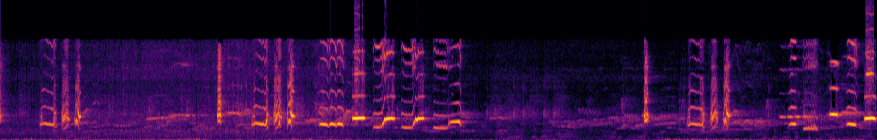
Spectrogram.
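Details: Oriental magpie-robin singing a full filler-laden song used as a lure to make other magpie-robins answer: clear whistled slurred notes and sharp chirps in bursts, over a steady low rumbling background noise.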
